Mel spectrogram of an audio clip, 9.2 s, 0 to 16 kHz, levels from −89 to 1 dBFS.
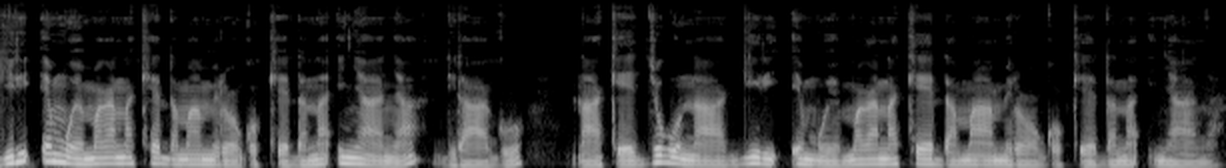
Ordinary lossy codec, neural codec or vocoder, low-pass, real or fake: none; none; 14.4 kHz; real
